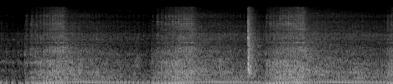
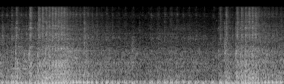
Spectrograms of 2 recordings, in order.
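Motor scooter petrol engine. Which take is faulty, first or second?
second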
